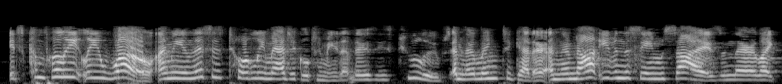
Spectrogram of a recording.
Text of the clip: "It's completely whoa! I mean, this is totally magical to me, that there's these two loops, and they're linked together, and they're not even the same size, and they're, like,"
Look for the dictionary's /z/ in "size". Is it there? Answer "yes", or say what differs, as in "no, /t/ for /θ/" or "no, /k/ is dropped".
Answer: yes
